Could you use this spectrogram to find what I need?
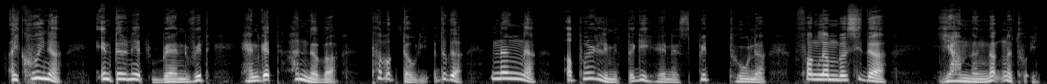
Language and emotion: Manipuri, surprised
